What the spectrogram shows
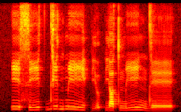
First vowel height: high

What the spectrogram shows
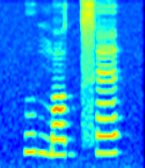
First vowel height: high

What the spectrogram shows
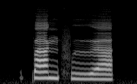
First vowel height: low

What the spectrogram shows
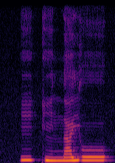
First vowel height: high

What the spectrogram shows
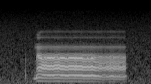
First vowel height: low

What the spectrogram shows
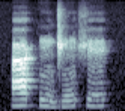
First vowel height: low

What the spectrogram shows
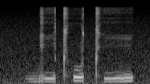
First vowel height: high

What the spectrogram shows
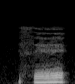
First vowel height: mid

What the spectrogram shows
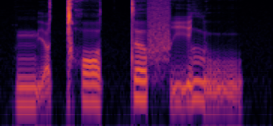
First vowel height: low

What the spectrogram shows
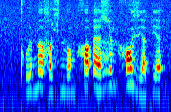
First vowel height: high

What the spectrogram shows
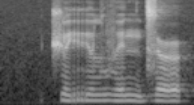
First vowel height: high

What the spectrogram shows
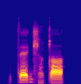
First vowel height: mid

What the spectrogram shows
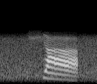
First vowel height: low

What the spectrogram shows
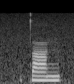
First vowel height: low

